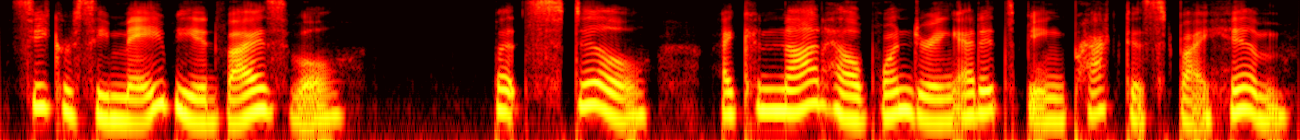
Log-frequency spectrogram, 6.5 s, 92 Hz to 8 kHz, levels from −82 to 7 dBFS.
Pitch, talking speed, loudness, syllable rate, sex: 215 Hz, 150 wpm, -17 LUFS, 4.9 syllables/s, female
